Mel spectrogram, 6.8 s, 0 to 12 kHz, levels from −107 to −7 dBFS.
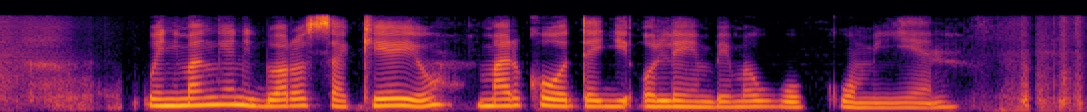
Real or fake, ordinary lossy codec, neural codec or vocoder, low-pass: fake; none; codec, 16 kHz, 0.9 kbps, LongCat-Audio-Codec; 7.2 kHz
